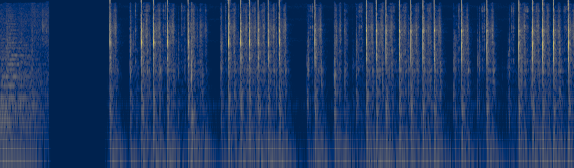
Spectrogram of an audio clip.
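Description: Typewriter sound effect: a rapid, uneven run of key clacks that starts about a second in and pauses briefly near the middle, laid under text being typed onto a title card.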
